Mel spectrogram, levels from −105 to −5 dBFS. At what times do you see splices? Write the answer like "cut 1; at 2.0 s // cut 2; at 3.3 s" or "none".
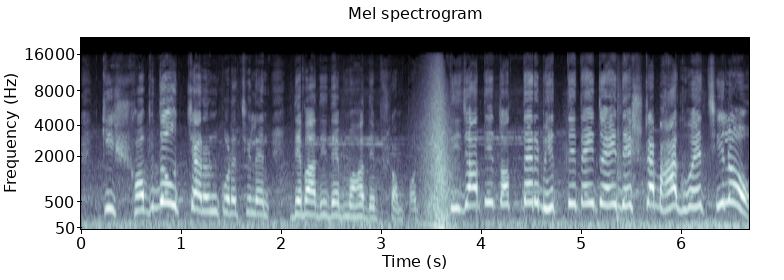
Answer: cut 1; at 3.6 s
